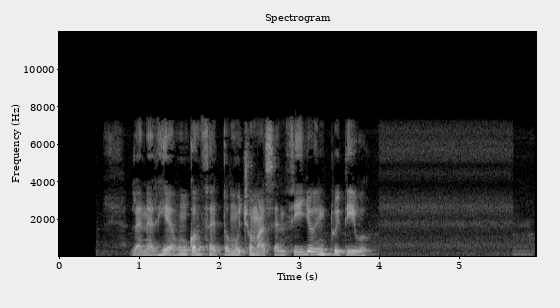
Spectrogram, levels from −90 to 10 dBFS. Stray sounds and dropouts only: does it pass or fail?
pass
